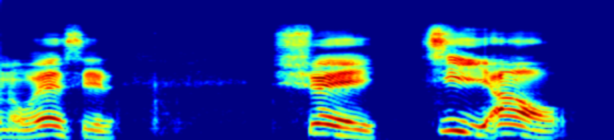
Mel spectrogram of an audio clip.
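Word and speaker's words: 饺: Porque cuando yo pronuncio, yo no voy a decir shui jiao o jiao. Voy a decir shui jiao, ¿no? Jiao. remarco en la A. Remarco en la A, no en la I-O.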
